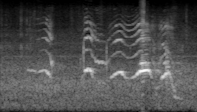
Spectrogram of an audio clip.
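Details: Puppies playing in the morning, said to be hungry, give high whining whimpers: five short tonal cries, some rising and falling, one wavering upward and one sliding down at the end, in a quiet room.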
